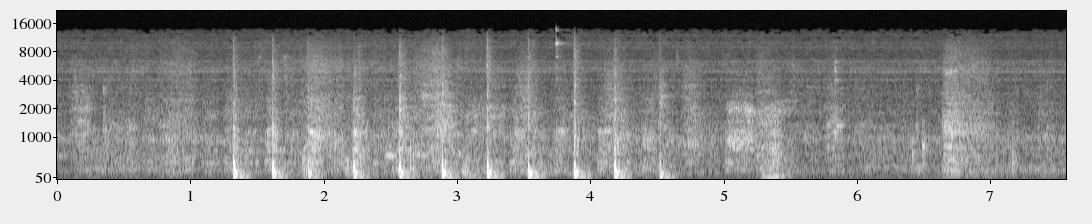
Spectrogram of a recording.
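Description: Two dogs, a black German Shepherd and a small white dog, playing tug with a toy. About a second in comes a quick run of about a dozen short, low sounds, about three a second, lasting a few seconds, followed by a longer low sound and softer scuffling.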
